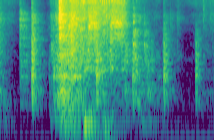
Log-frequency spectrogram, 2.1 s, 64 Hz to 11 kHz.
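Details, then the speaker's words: Moto Guzzi Galletto barn find unused about 40 years, head work done, good compression, fuel confirmed: scattered kickstart thumps, then one brief loud cough that dies at once; engine coughs but won't start. "That sounded a bit more hopeful."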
